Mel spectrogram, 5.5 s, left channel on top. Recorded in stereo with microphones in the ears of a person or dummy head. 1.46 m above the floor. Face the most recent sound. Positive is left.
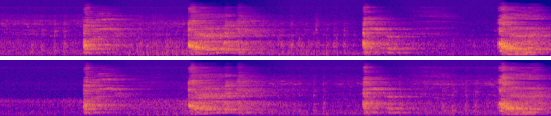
turn(degrees=20)  # may be behind; listen again after turning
